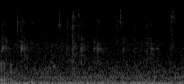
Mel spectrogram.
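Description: Steady, dense rain beats against a house in Tokyo on a day of heavy rain, a continuous hiss of countless drops with faint irregular patters and no one speaking.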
